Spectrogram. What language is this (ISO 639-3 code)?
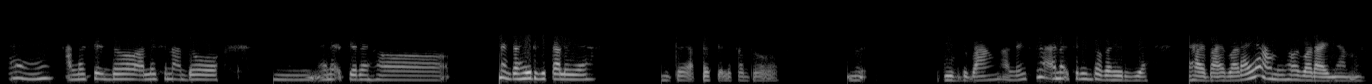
sat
